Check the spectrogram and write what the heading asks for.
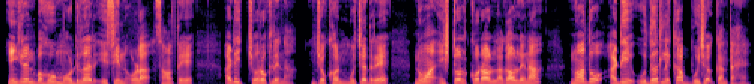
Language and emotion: Santali, happy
